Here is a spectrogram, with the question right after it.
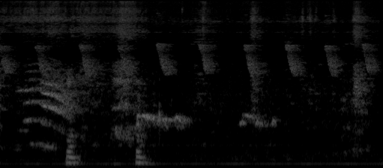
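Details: Baby monkey Mobi, hand-raised and fussing after waking in the morning, gives a high, wavering whimpering squeal that slides downward, followed by a thinner tonal whine, with short high chirps and a man's voice nearby.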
